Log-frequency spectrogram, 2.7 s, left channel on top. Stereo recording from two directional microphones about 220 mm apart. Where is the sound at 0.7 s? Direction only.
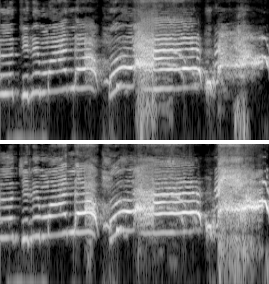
25° right (ahead or behind).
